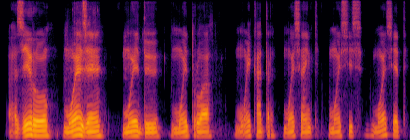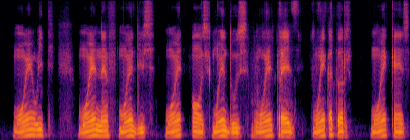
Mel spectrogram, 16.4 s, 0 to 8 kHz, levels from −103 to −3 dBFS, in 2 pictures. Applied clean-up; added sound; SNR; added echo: neural mask model Resemble Enhance denoiser.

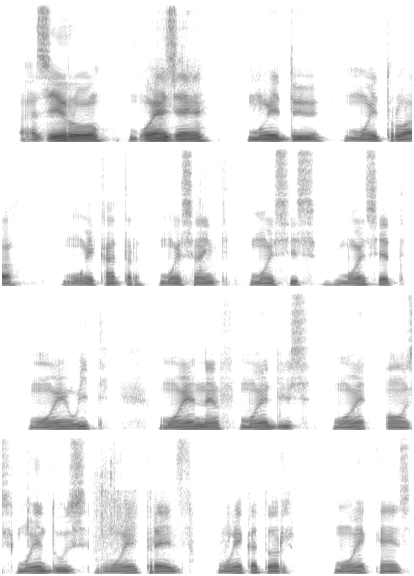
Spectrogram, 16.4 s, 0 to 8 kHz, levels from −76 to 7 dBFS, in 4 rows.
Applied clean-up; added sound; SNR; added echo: neural mask model DeepFilterNet 3.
